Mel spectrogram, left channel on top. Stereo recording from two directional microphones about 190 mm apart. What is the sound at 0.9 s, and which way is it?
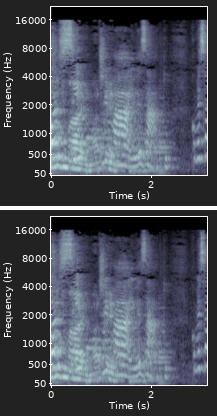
A woman's voice, 5° left (ahead or behind).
